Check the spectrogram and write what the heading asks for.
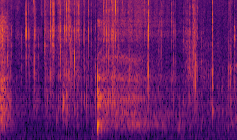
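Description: Plastic ration packaging crinkling and rustling as it is handled, most likely the wrapper of the chocolate bar being opened, with a sharper crackle about a second in.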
